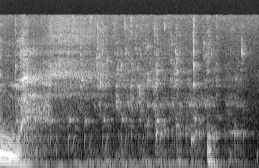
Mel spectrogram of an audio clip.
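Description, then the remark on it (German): A drink is poured into a glass, a soft steady trickle of liquid running for a couple of seconds, with some muffled voice sounds mixed in near the start. “Die so, ich schenke dir mal was ein.”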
